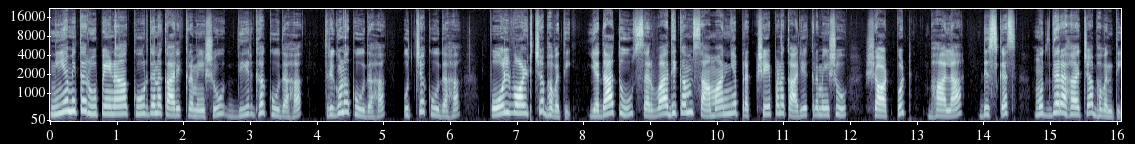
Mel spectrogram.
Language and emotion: Sanskrit, neutral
